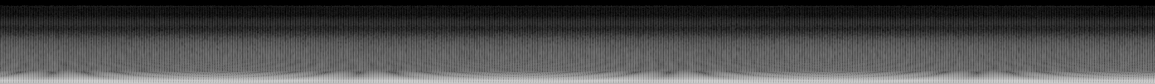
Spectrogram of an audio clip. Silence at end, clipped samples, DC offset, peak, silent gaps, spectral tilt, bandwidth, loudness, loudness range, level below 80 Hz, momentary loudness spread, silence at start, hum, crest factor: 0 s; under 0.1%; under 0.1%; -2 dBFS; none; -8 dB/octave; 16.5 kHz; -15 LUFS; 0 LU; -18 dBFS; 1 LU; 0 s; 60 Hz at -15 dBFS; 12 dB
